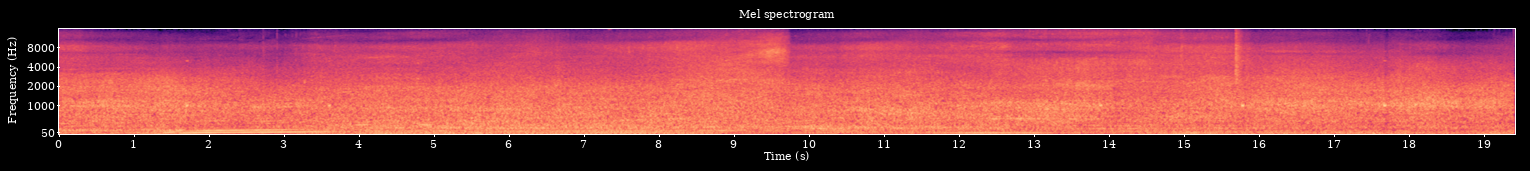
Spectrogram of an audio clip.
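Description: Diesel city buses in steady road traffic: a Scania L94UB bus pulls away, its engine note rising as it accelerates about two seconds in, and later a second bus passes with a low engine drone.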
